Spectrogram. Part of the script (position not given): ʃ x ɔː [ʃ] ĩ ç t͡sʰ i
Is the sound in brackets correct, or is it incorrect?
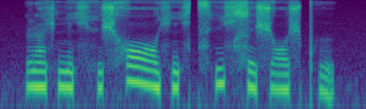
incorrect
